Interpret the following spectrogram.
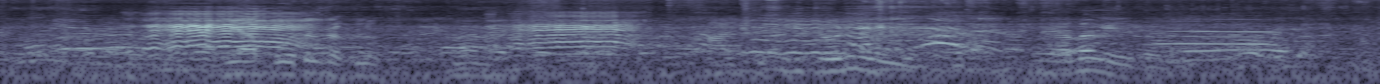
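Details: Beetal goats for sale outside Jama Masjid, Delhi, during Bakra Eid; several quavering, nasal bleats in the first three seconds, then fainter overlapping calls amid continuous chatter of people in the street.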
